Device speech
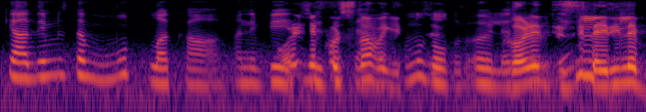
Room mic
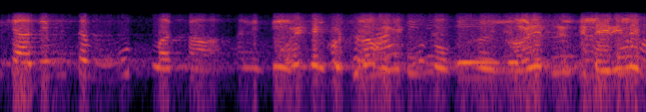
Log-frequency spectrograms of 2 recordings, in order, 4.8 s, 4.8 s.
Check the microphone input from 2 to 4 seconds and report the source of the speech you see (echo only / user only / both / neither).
both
